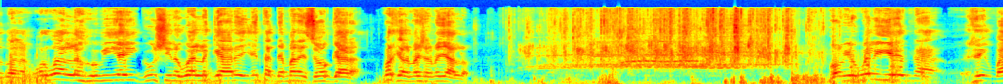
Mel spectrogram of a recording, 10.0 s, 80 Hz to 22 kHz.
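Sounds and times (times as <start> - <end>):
audience applauding: 5.1 - 8.4.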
